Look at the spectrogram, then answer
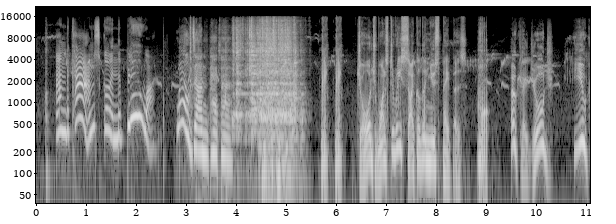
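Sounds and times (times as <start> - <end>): tin cans clattering: 3.7 - 5.5.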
